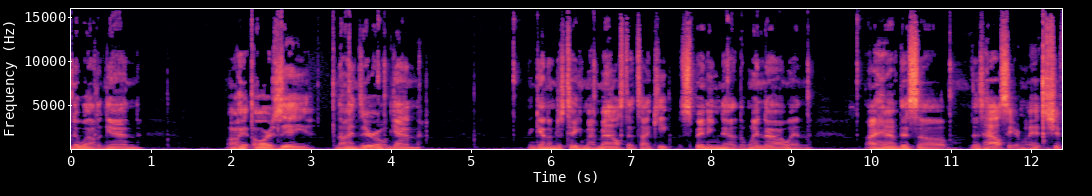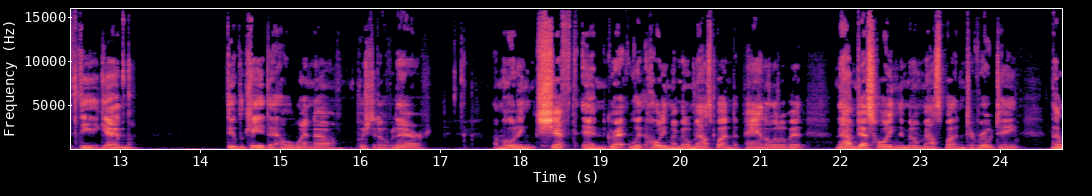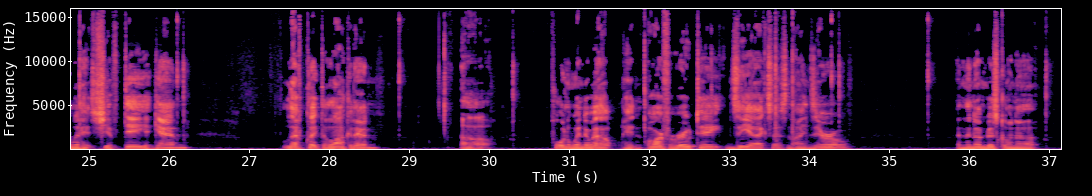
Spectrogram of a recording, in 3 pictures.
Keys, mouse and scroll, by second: 3.2 middle drag, 10.5 shift+d, 16.8 r, 19.2 click, 27.2 shift+d.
